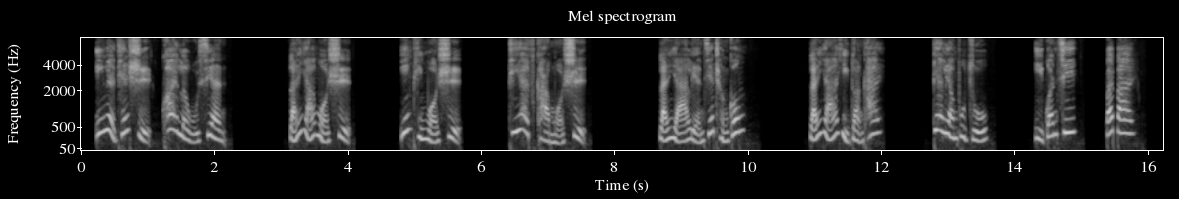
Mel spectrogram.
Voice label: 女, 语音IC, 操作提示

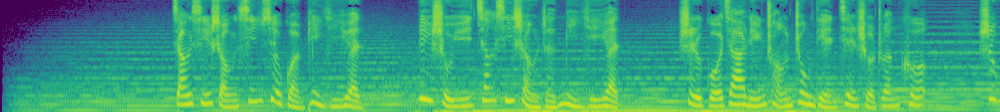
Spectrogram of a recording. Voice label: 女, 企业宣传, 心血管病医院, 大气沉稳; 沉稳大气; 江西省心血管病医院

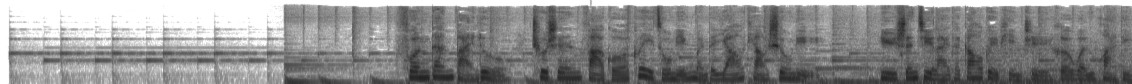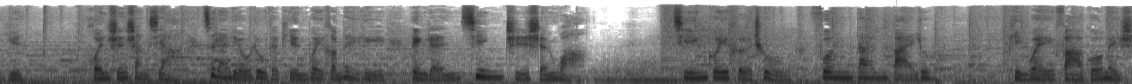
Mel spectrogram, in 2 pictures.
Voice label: 女 广告配音 温馨优雅

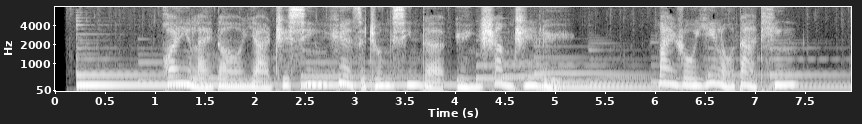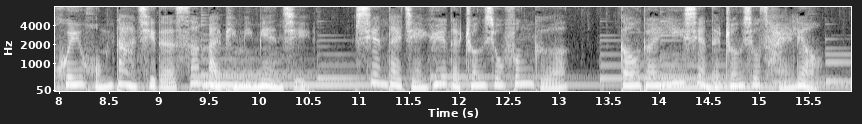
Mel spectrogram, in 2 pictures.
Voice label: 女 企业宣传片 月子中心 温馨柔和; 温和抒情; 雅芝馨月子中心

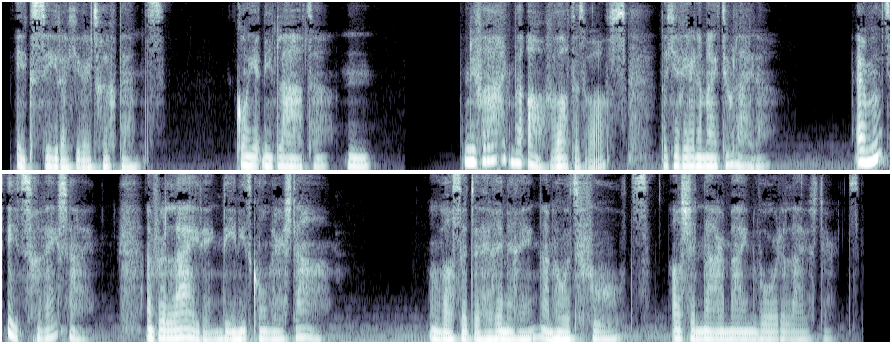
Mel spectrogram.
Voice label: 荷兰语女声

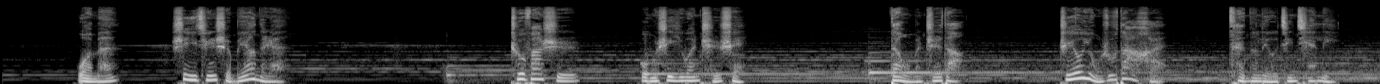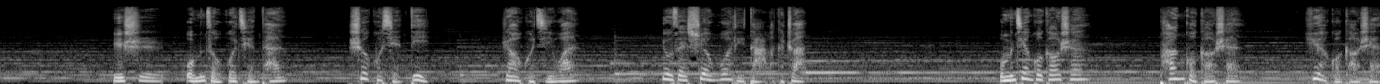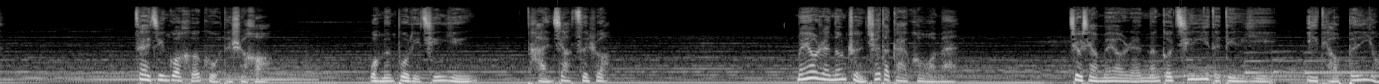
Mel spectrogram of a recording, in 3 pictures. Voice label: 女-走心自然讲述; 三只松鼠2023

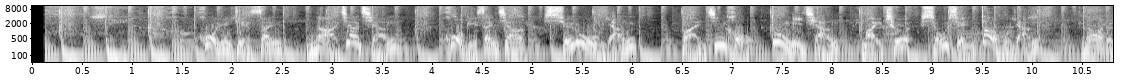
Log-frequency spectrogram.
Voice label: 激情促销男; 货运买车选五羊

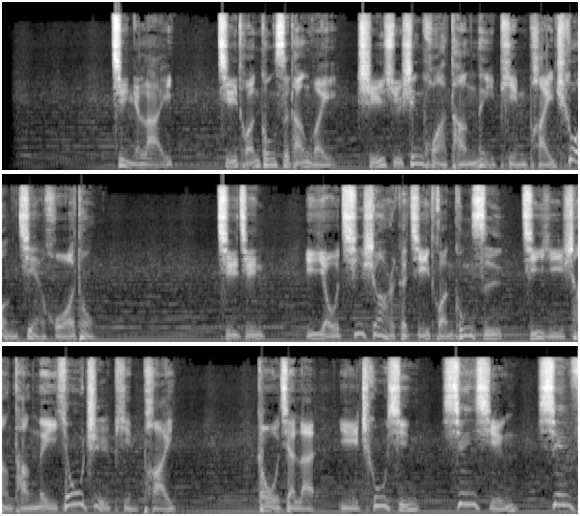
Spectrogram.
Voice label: 男 党建专题; 党建专题配音类型; 企业专题党建文化建设; 男W3-党建专题-企业专题党建文化建设

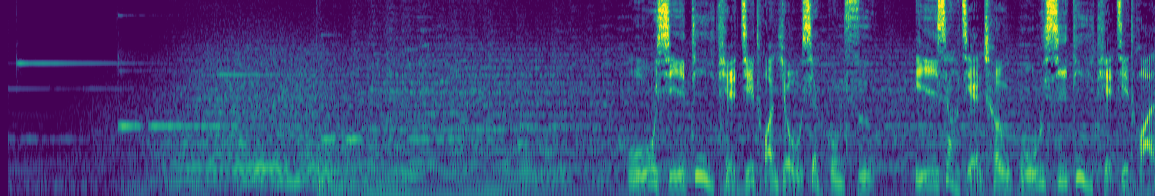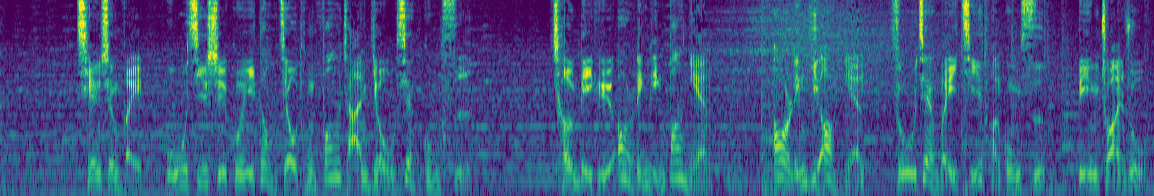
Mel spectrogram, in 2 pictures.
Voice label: 男 企业宣传片 大气有力; 无锡地铁

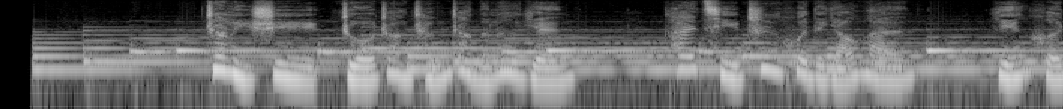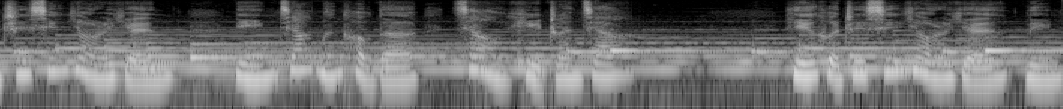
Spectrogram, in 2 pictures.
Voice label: 女 宣传片 温馨甜美; 温柔知性; 银河之星幼儿园

